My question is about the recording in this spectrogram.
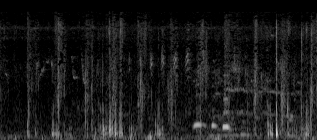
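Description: Faint short calls of a small animal a few seconds in, among light handling clicks.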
